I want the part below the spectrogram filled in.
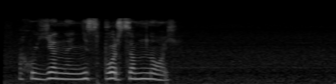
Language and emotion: Russian, angry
